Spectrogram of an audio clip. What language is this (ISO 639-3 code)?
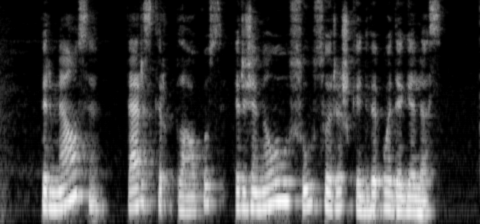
lit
